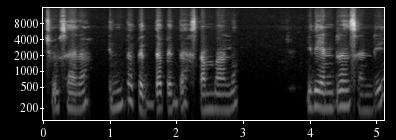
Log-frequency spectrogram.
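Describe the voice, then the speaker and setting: A woman's voice: mid-range voice, steady tone, a little slow, darkish tone, slightly rough, no room sound, low-quality recording. A woman gives a chatty, admiring guided tour and talks straight to her viewers. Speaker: travel vlogger touring a palace. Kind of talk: casual guided tour narration.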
